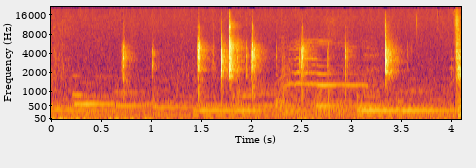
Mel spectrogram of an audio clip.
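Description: A cat meows in the video game Minecraft, a few short mews over soft game background tones and light clicking, with no talk.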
